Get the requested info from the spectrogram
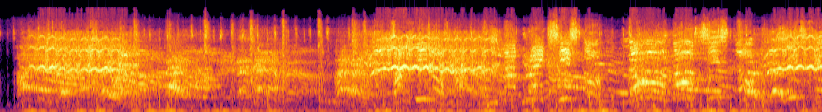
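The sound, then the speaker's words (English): Loud, shrill horse whinnies rise and fall repeatedly over a steady drumming of galloping hooves, the neighs insistent throughout, as Louis Merce puts spurs to his horse after roping Cisco, during a late-night bandit raid on a construction camp. “So much so that when the bandits rode into the construction camp late at night to drive off the company's mules, Louis Merce roped Cisco from behind and then put spurs to his horse, intending to drag Cisco to his death.”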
